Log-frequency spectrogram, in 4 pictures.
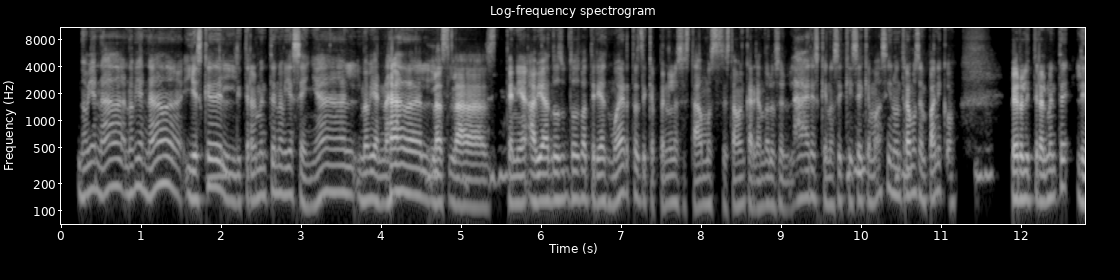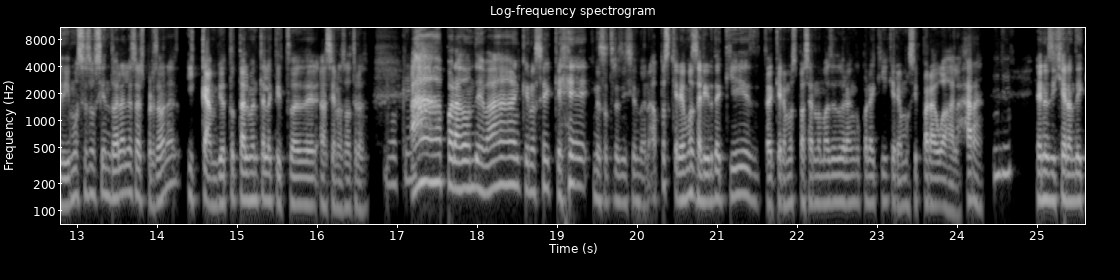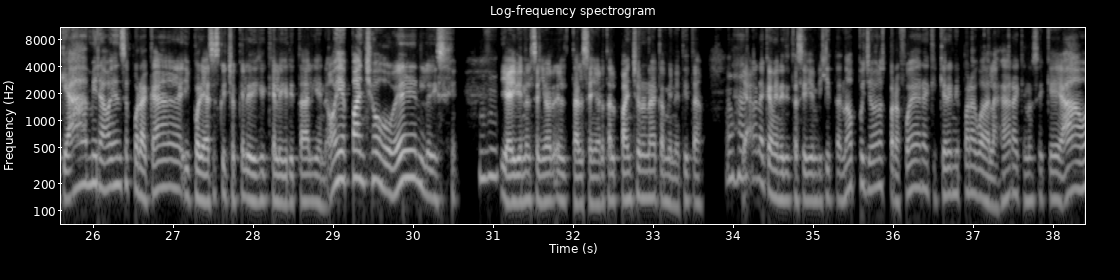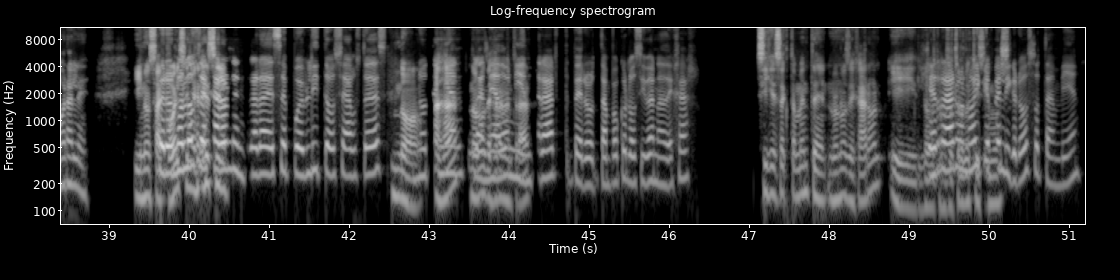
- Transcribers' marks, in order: chuckle
- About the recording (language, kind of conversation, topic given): Spanish, podcast, ¿Tienes alguna anécdota en la que perderte haya mejorado tu viaje?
